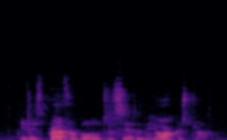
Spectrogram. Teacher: The word preferable, P-R-E-F-E-R-A-B-L-E, is accented on the first syllable.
